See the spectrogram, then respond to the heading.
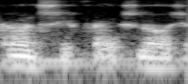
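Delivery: hushed, breathy, quiet whisper. Acting out how people once passed on a secret: imitating a whisper. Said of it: "a little secret you whisper".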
